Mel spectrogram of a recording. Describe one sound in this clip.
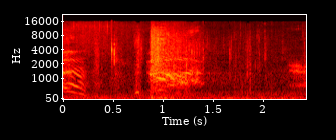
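A heavy blow lands with a thud.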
